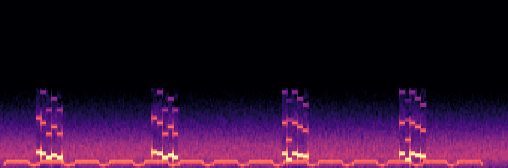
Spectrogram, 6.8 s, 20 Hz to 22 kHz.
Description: Five-tone selective call (ZVEI), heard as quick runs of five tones, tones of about 70 ms. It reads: 98575 98575 83876 83876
